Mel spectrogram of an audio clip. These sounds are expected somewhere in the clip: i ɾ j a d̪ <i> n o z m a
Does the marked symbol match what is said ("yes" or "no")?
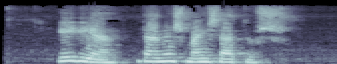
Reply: no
